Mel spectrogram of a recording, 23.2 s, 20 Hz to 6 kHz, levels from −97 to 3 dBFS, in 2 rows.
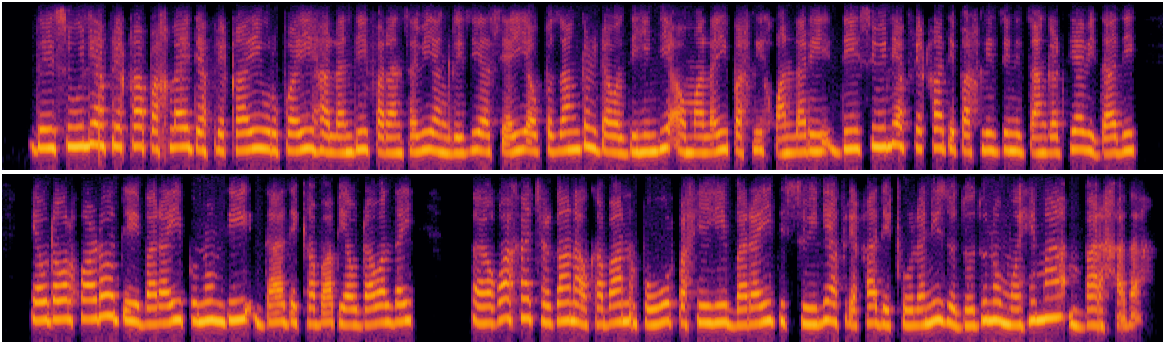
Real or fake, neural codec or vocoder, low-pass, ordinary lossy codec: real; none; 5.4 kHz; Opus, 16 kbps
